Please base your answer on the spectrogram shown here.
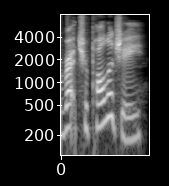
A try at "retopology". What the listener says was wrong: Retopology. You said retropology.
